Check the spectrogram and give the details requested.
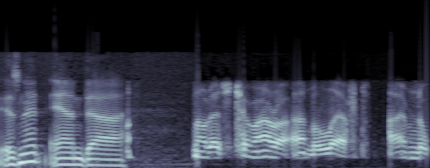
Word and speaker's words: Tamara: Yeah, this was in Nuremberg, and her name, we would say Tamara. She pronounced it Tamara.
